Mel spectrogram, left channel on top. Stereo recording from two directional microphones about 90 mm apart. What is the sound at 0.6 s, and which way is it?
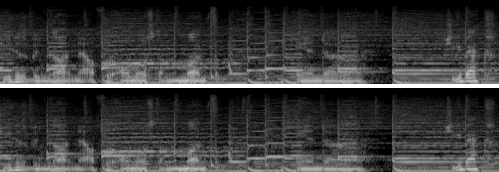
Speech, 25° right (ahead or behind).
